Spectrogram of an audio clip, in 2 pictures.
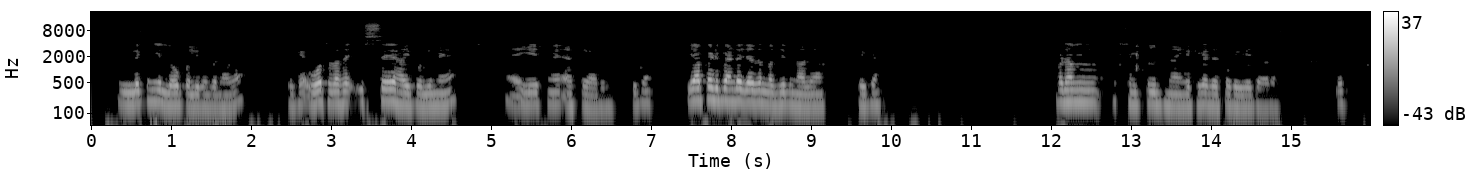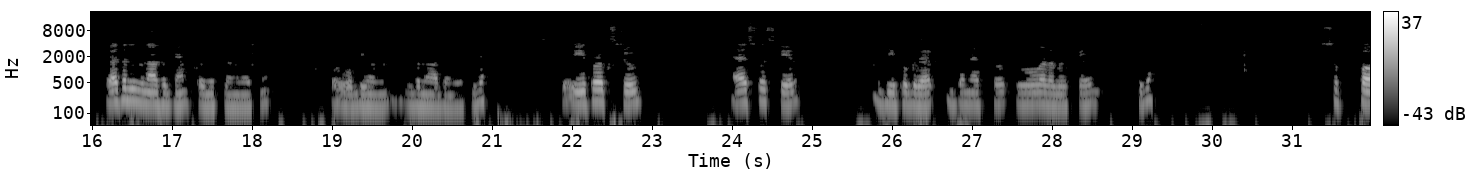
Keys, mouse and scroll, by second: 1.4-1.8 scroll up 2, 1.8 shift+middle click, 2.3 scroll down 1, 2.5 shift+middle click, 2.8 scroll up 1, 3.1-3.8 scroll down 2, 3.8-4.5 scroll down 1, 4.5-5.4 scroll up 4, 5.4 click, 5.8 d, 6.2-7.5 drag, 7.5 scroll down 2, 7.7 scroll up 3, 8.0 d, 8.3-10.0 drag, 10.0-10.8 scroll down 8, 11.2 middle click, 11.9 scroll up 1, 12.2 shift+middle click, 13.0 KP_1, 13.3 scroll up 1, 14.0-14.4 scroll down 3, 14.4 shift+z, 14.9 click, 15.6 shift+h, 16.1-17.2 scroll up 1, 17.2 alt+h, 17.4-17.9 scroll up 4, 17.9 click, 18.2 shift+middle click, 18.4 scroll up 2, 18.7 Tab, 19.4 shift+z, 19.9 s, 21.1 shift+middle click, 21.3-21.9 scroll down 2, 21.9 e, 23.4 shift+middle click, 23.9 s, 24.6-24.9 scroll up 1, 24.9 shift+middle click, 25.5 g, 26.7 s, 28.4 g, 29.8-30.3 scroll down 3, 30.3 KP_3, 30.7-31.1 scroll down 5, 31.4 shift+middle click, 31.6-31.9 shift+scroll up 5.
